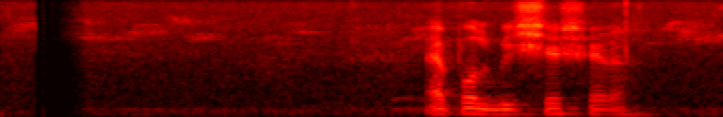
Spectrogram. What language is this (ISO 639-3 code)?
ben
